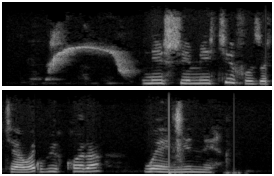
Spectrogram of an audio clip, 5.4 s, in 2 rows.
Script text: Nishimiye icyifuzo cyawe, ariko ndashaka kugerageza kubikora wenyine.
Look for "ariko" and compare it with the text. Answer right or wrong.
wrong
